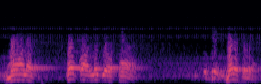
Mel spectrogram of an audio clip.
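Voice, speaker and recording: A man's voice: fairly high pitch, expressive, a little slow. An American man giving a religious lecture as an Islamic teacher, asking rhetorical questions and repeating key words. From United States. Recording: tinny phone-like recording with faint hiss.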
